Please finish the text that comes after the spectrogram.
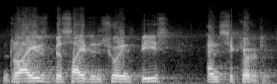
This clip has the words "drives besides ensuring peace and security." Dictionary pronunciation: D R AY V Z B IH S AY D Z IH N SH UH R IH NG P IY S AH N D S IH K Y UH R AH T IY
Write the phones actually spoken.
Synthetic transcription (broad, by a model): D R AY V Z B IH S AY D IH N SH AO R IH NG P IY S AH N D S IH K Y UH R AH T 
